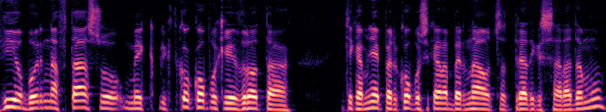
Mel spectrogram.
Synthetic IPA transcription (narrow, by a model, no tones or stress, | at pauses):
ðio̞bo̞ɾinɐft̪ɐso̞me̞ːkplikt̪i̥ko̞ko̞po̞ce̞iðɾo̞t̪ɐ | ce̞kɐmɲɐipe̞ɾko̞posi̥kɐnɐbe̞ɾnɐot̪sɐt̪ɾiɐnd̪ɐcessɐɾɐnd̪ɐmu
